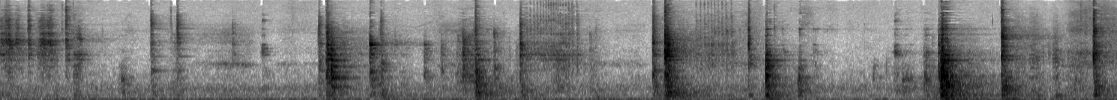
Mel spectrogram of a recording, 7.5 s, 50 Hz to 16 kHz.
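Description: Hand ratchet wrench with a 3/4-inch deep-well socket clicking and steel tools clinking while the jam nuts on a gooseneck hitch base's set screws are run tight: irregular clicks with a few louder metal clanks.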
